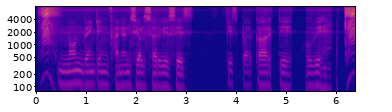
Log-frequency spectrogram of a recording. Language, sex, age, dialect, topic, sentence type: Magahi, male, 31-35, Northeastern/Surjapuri, banking, question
